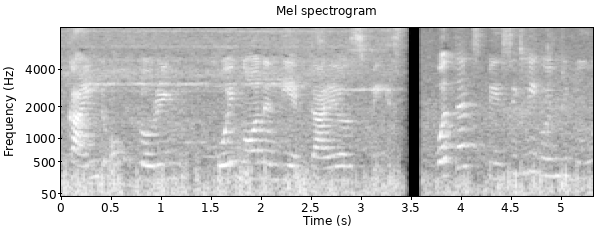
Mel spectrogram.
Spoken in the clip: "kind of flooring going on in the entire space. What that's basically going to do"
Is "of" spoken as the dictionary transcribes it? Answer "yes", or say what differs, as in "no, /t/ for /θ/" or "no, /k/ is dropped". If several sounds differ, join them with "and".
no, /p/ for /v/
